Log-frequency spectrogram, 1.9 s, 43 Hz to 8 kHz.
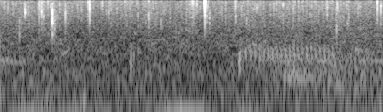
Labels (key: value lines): label: biophony, croak
recorder: SoundTrap 500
